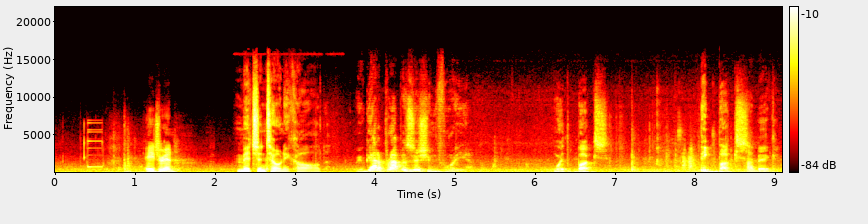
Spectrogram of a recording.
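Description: A middle-aged man speaks with animation.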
